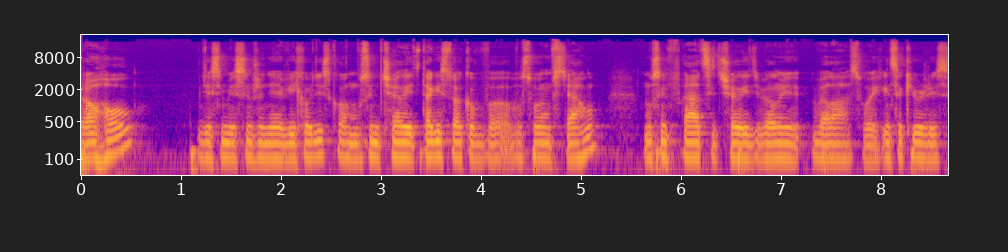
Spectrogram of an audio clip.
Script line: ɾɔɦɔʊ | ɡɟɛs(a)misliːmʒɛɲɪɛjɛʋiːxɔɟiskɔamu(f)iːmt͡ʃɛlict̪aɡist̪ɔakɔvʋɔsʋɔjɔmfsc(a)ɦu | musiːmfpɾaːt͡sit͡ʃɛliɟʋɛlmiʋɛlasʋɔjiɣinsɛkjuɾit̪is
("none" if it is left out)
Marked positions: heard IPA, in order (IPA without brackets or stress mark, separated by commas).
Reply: i, s, a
